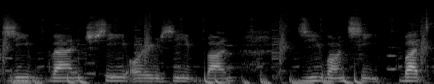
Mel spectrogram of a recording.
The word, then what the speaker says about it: Givenchy: Another famous French fashion house is this one here, which is pronounced Givenchy and not Givenchy or Givenchy, but it's Givenchy.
